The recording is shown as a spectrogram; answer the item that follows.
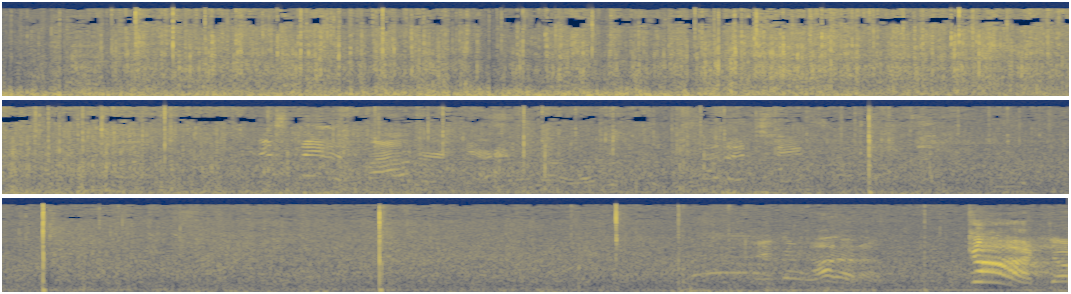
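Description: Wind rumbling on the microphone for the first several seconds. Then four sharp slaps, a second or so apart, of a volleyball being struck by players' hands and forearms during a rally.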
